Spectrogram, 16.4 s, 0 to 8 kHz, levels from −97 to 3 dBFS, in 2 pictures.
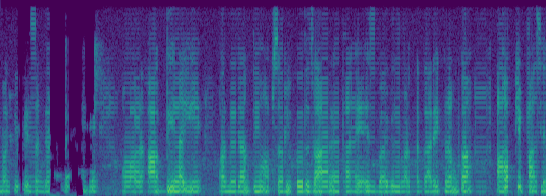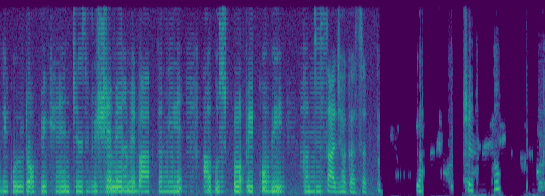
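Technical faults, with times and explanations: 0.01–13.1 s, robotic sound from repeated short buffers: a rigid metallic buzz at a fixed 200 Hz rides on the speech, loosely following it. This is likely because audio arrived late and roughly 5 ms chunks were replayed in place of most of the real signal. A steady pitch like this does not occur with ordinary distortion.
0.14–1.81 s, 3.03–7.29 s, 13.84–13.91 s, 15.15–16.36 s, other side's voice leaking through: a second, faint voice sits under the talker, roughly 20 to 30 dB down. This is likely loudspeaker sound that the echo canceller failed to remove. Unlike suppression, something extra is added here.
0.29–1.41 s, 13.89–16.38 s, speech suppressed in double talk: the talker's own level sags while the other side is active, about 25 dB at worst early on and about 40 dB late, over roughly 0.7 s and 2 s. The likely cause is the echo canceller ducking both voices together. 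Here the main voice is turned down rather than something being added.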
